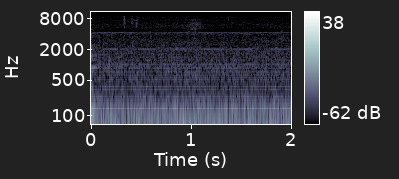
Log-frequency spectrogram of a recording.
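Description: Faint, steady background hiss with a low hum: the recording's room tone in a pause between spoken sentences.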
